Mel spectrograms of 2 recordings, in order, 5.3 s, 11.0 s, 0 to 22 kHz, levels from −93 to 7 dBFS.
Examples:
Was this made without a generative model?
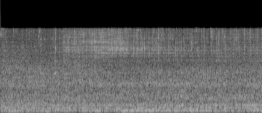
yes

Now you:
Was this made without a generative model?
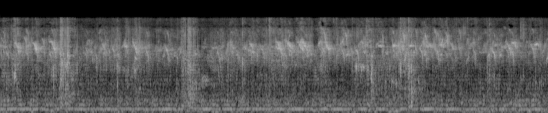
no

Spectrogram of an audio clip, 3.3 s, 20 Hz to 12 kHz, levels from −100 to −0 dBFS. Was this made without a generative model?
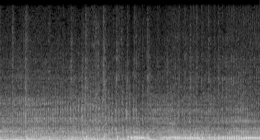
yes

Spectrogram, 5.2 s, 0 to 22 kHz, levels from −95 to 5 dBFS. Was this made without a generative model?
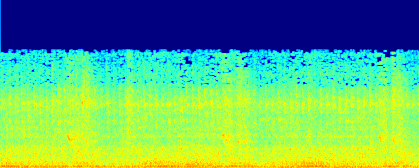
yes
